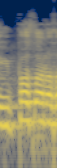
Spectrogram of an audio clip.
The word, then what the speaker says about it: 위파사나: 그리고 비파사나 그러면 자꾸 소승불교 남방불교 위파사나 수행인 줄 알아. 그래요. 그 비파사나의 빨리어가 위파사나라고 하는 발음이야. 그러니까는 제가 여러분들한테 얘기하고 있는 이 사마타, 비파사나, 다나바라밀, 이거는 확실한 부처님의 가르침이고 이거보다 더 정확한 실정법은 없어요.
